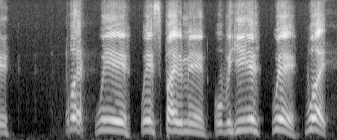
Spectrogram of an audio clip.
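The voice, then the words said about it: Weak John Travolta impression. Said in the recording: “I don't think that's a great Travolta impression ... that's my Travolta”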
